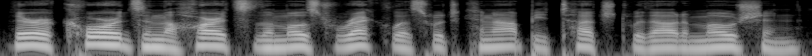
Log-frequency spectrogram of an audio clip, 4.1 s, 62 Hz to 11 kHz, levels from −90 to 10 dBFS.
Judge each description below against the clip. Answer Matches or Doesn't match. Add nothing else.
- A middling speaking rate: Doesn't match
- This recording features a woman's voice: Doesn't match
